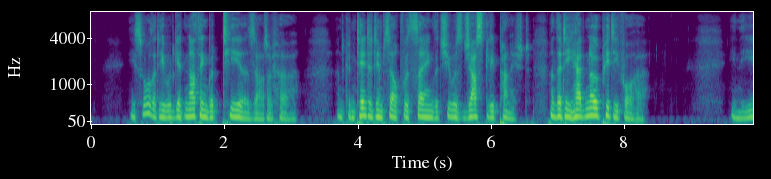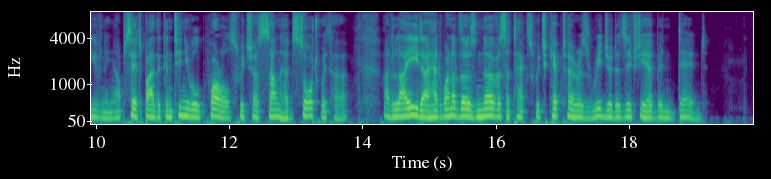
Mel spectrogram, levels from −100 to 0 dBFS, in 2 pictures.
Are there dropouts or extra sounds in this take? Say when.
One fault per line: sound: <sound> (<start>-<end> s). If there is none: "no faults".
no faults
